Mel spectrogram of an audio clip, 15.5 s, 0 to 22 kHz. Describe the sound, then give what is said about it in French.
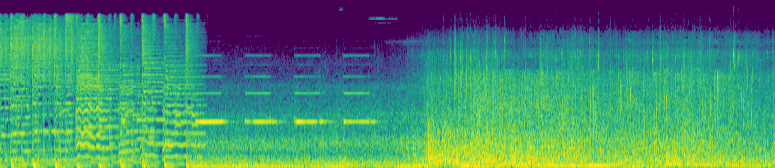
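Reversing beeps from a ten-wheel truck sound as a steady series of high beeps, then give way to a long, loud, rumbling roar of gravel being dumped. “pourquoi il y a un 10 roues dans le stationnement? Il y a plein de garnottes dans notre bureau.”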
